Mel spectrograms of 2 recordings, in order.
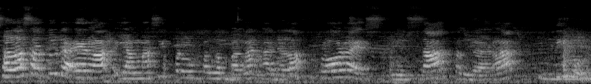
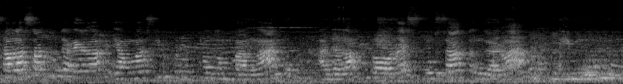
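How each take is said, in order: Both takes have the same delivery.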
